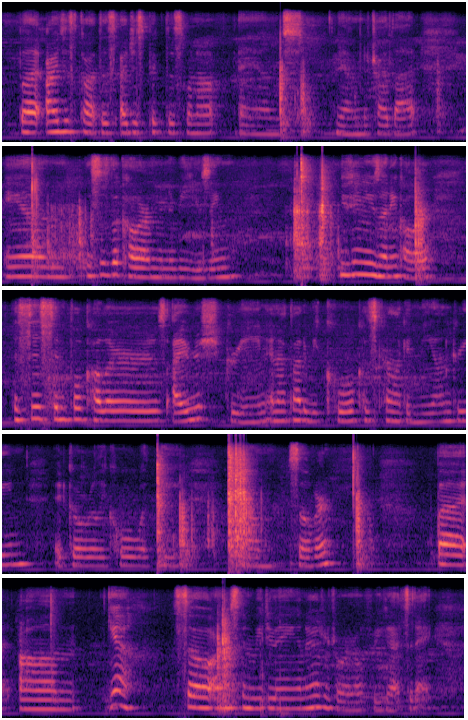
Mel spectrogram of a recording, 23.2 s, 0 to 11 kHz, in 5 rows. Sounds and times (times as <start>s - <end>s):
Speech: 0.0s - 17.3s, 18.3s - 23.0s.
